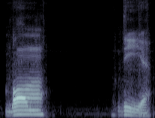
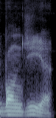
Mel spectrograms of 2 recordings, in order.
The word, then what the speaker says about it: bom dia: Bom dia. Bom dia. It's actually bon dia. It's pronounced like bon dia instead of bom dia.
